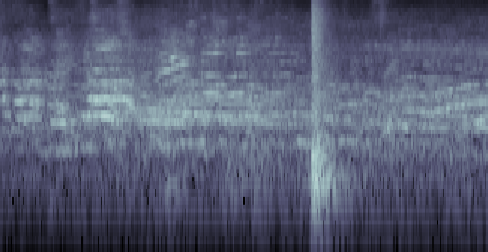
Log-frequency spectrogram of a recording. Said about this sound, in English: Okay, something fell. They knocked over a display.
